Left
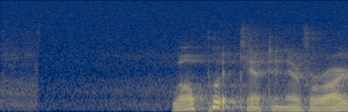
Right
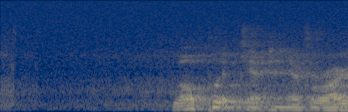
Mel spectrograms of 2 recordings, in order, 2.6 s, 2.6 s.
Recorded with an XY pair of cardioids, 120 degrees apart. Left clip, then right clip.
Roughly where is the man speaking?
Ahead left.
